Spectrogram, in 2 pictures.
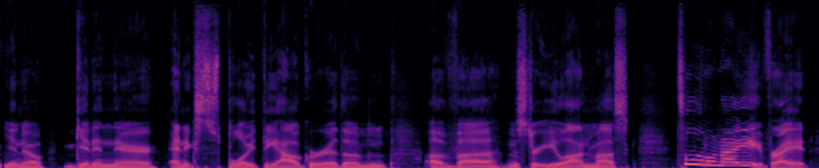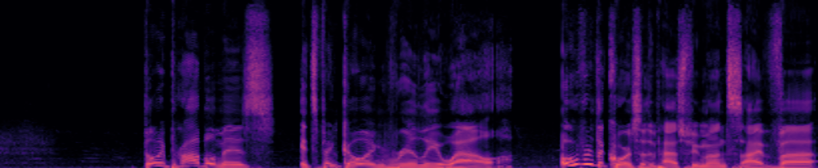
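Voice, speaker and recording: A man's voice: mid-range voice, a bit bright, no echo. A young man, a streamer and musician, narrating his own story in a candid, wry, self-mocking way. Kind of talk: personal narration to camera.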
